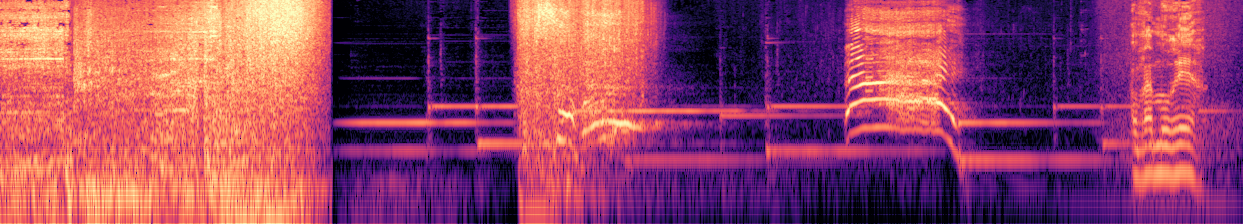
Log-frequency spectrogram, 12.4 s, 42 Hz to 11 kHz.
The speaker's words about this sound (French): qui comporte une assez longue séquence d'attaques puis de crash en plein océan Pacifique d'un B-24D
